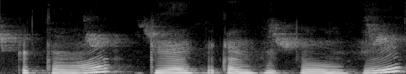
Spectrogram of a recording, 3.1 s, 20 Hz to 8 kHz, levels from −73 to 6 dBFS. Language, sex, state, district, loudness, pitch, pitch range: Telugu, female, Andhra Pradesh, Annamaya, -15 LUFS, 195 Hz, 185-215 Hz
